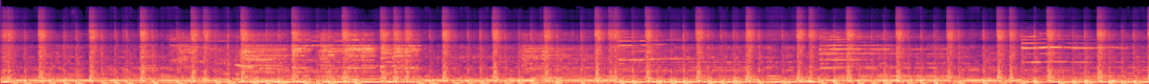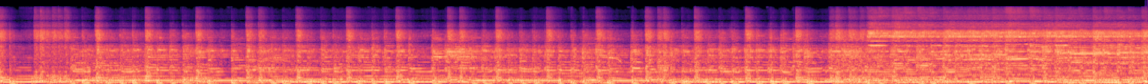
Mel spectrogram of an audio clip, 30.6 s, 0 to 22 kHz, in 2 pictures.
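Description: Live rock band playing loud: drum kit, electric bass and electric guitar over a steady beat. About 26 seconds in the sound turns brighter and fuller.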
